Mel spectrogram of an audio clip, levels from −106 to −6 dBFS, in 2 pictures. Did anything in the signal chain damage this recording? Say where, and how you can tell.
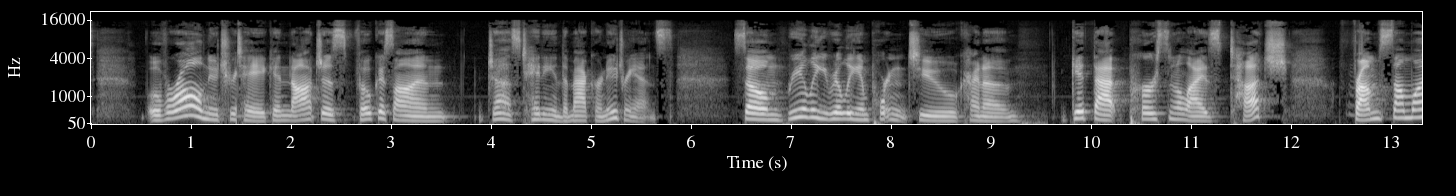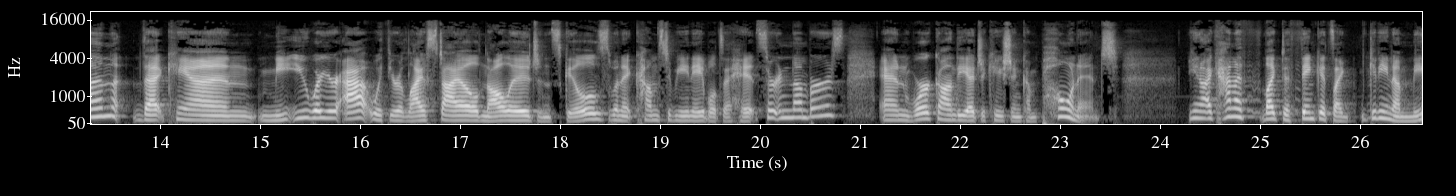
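Yes, compressed frames were skipped, at 1.44 s and again at 6.97 s. At each point the speech jumps ahead by about a third of a second, roughly 15 frames the first time and 10 the second, which fits a codec working in blocks of about 23 ms. This points to the codec or storage stage, where damaged or missing frames were dropped before playback.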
